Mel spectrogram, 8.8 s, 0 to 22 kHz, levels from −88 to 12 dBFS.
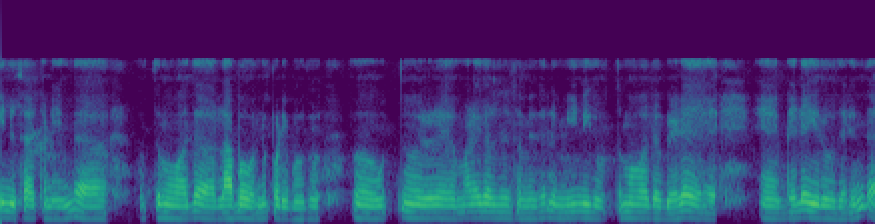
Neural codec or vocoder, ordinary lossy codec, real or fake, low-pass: codec, 16 kHz, 6 kbps, DAC; none; fake; 7.2 kHz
